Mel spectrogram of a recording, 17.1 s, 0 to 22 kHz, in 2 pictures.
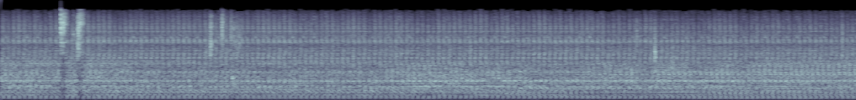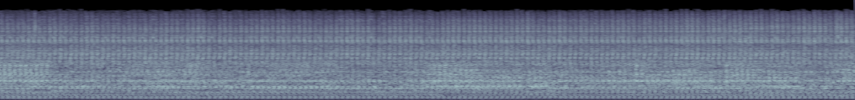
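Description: Land Rover Series II engine idling steadily at tick over. The charging system is putting 13.1 volts into the battery, so it is charging normally.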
